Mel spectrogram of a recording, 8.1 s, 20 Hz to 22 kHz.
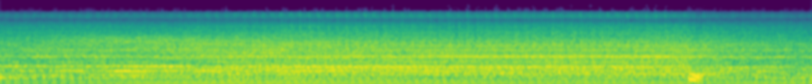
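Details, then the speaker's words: Mercedes E55 AMG W211, supercharged M113K V8, 210,000 km, first start after new injectors, MAP sensor and thermostat, no coolant: uneven stumbling idle with pulses dropping out; missing on one cylinder. "We are missing on one cylinder by the sounds of it and feel of it."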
